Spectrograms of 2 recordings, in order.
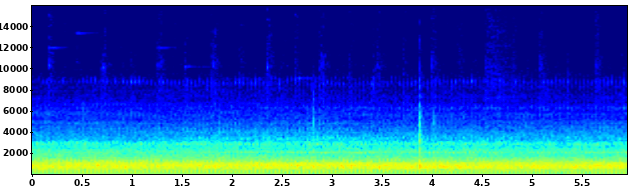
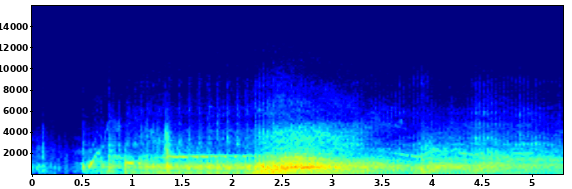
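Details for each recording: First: Honda 2000 generator that had surged at idle after sitting with old fuel in the tank, now idling evenly at one steady speed after carburetor work and reassembly; surging fixed. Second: Honda 2000 generator left sitting with fuel in the tank. The engine note swells up, then sags and hunts at idle; surging at idle.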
